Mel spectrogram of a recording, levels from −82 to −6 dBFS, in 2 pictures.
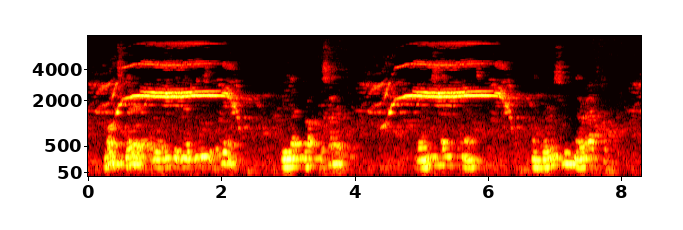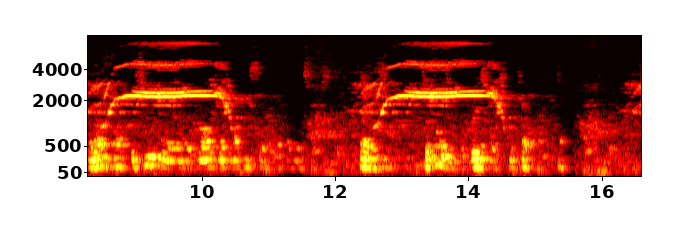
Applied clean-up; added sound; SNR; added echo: classical method WPE with log-MMSE.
